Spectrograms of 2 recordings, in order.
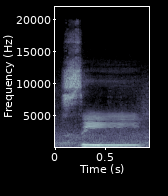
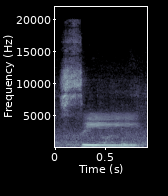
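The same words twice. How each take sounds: First: The pitch is low and steady. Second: The same.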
